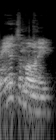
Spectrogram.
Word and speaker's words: antimony: symbol SB right ok so antimony rhymes with Alamo and if you have to pay alimony you have to pay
